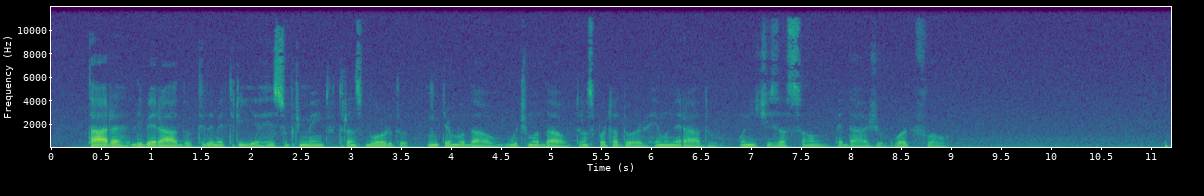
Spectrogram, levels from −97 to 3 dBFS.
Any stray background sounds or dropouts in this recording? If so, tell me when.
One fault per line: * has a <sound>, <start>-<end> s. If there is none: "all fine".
all fine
